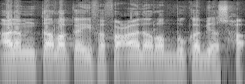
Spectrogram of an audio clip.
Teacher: آپ سورہ فیل پڑھتے ہیں الم تر کیف فعل ربک باصحاب, الم تر, دیکھیے الم تر میم ساکن کے بعد تا ہے, نہ با ہے نہ میم ہے, تو جتنے بھی لیٹرز باقی رہ جاتے ہیں با اور میم کو چھوڑ کر, وہاں پر آپ کو کرنا ہوتا ہے اظہار میم ساکن. میم ساکن کی جو آواز ہے اس کو باہر نکالنا ہوتا ہے, اس کو ناک میں چھپانا نہیں ہوتا ہے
